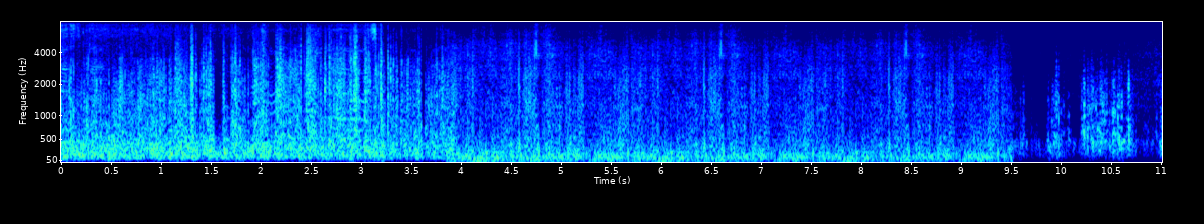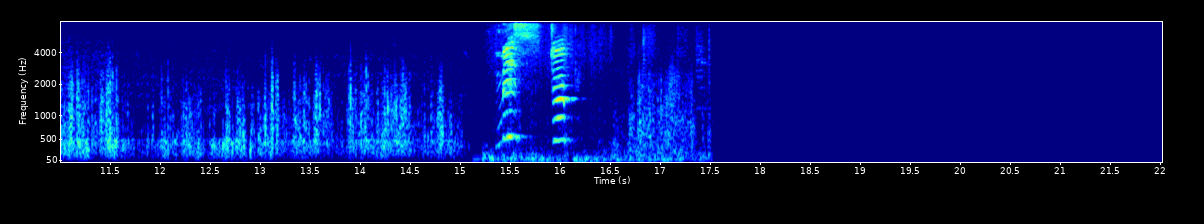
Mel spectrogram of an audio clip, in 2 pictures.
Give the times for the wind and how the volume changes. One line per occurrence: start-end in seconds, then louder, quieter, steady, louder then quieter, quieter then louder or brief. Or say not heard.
0.0-17.6 quieter.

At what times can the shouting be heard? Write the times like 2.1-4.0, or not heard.
15.3-16.2.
